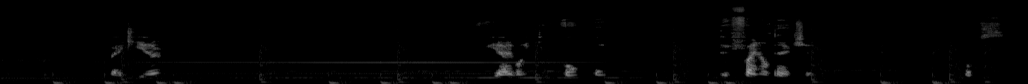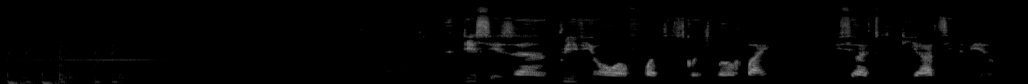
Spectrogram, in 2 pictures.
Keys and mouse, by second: 1.2-2.5 middle drag, 2.5-4.5 drag, 6.4-8.4 drag, 7.7 a, 7.9 a, 9.3-11.1 middle drag, 11.1 click, 12.9-14.5 drag, 13.4 a, 13.9 Tab, 14.5-20.5 middle drag.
